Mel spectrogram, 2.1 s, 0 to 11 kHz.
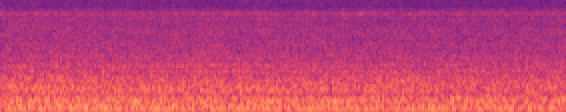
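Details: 2000 Chevy Express 2500 van, 5.7L V8, at operating temperature after water pump and power steering pump replacement and O-ring change: even, steady low rumble with no knocks, ticks or squeals; smooth normal idle, no leaks.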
